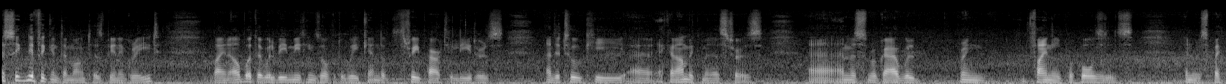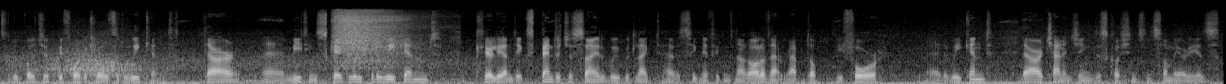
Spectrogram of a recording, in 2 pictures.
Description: Tánaiste Micheál Martin says discussions will continue over the weekend:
